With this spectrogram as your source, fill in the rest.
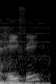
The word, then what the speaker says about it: Heaphy: went down to nelson and we did the heaphy track the what the heaphy the owl it's spelled h-e-a-p-h-y okay so it's got an interesting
